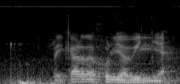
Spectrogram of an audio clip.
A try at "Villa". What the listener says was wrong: Villa. Villa. Not with a V, but a B. Villa.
